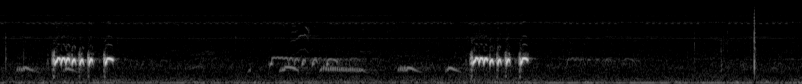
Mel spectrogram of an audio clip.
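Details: Local zebra dove singing vigorously in the wild, giving two loud, fast, bubbling coo phrases four seconds apart, with quieter, lower cooing notes and distant phrases between them.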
